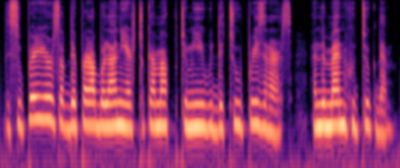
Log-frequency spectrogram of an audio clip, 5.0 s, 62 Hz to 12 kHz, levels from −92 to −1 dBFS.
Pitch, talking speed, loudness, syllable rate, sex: 230 Hz, 250 wpm, -17 LUFS, 6.5 syllables/s, female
